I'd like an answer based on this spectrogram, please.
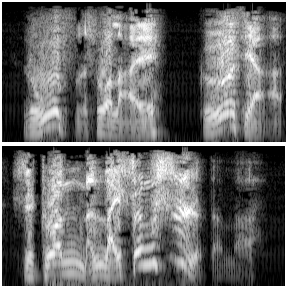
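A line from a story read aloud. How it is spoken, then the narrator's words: Deep, grave. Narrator (Chinese): 慕田…沉声道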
